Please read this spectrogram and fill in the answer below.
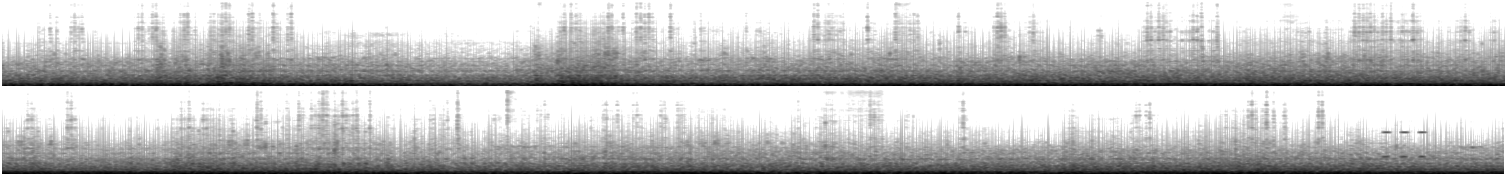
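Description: Car driving on a snow-packed road, heard from inside the cabin: a steady low rumble of tyre and road noise.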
